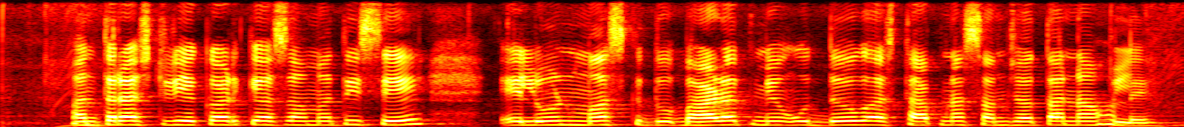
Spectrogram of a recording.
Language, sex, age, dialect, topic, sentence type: Magahi, male, 18-24, Western, banking, statement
